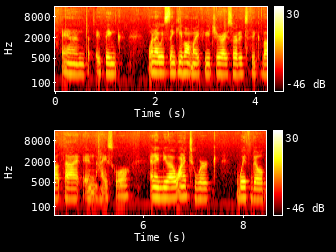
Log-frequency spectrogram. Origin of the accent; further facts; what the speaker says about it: Carson City, Nevada, United States; Growing up in Carson City, you don't have the high-rise buildings, you don't have that kind of skyline.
